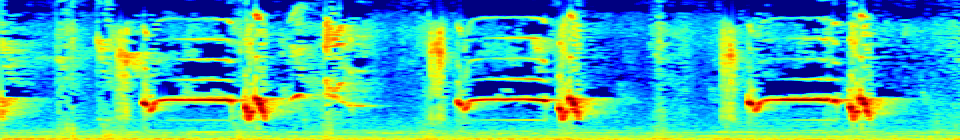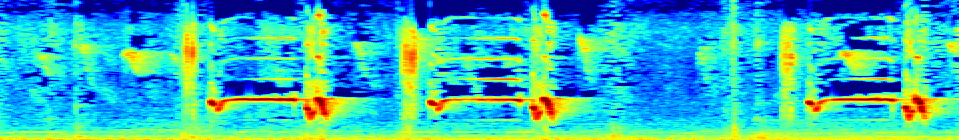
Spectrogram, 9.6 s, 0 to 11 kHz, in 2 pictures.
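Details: Bar-winged prinia singing: a short sharp note, then a steady high whistled tone with a buzzy burst at its end, repeated in six phrases about every 1.5 seconds over a faint low hum.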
